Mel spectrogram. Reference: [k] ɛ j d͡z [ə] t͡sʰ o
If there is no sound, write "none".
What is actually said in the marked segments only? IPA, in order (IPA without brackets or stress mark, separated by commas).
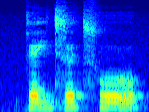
k, ə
